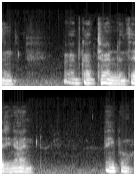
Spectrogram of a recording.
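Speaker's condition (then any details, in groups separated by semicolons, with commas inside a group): Multiple system atrophy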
